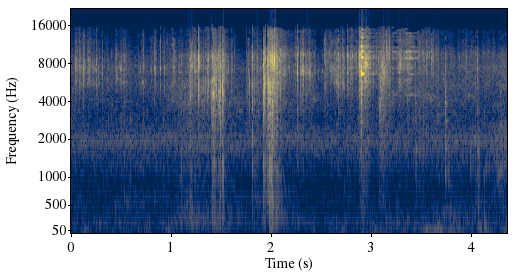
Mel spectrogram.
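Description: Small clicks, clinks and rustling of fishing tackle being handled: the lure and its line are cleared of a leaf and cast with a baitcasting reel. There is a sharp click about two seconds in and a louder, brighter click near three seconds.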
